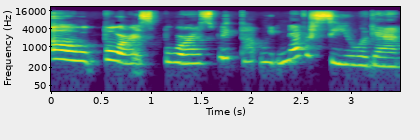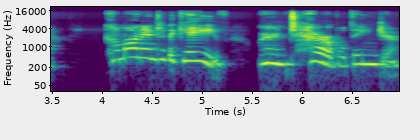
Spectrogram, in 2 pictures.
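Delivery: high, calling-out cry. Narrator reading a mother greeting her son Boris, crying out. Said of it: "cried his mother".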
